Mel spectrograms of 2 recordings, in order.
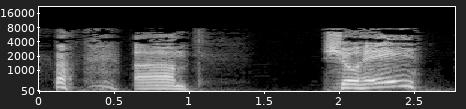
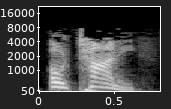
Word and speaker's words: Shohei Ohtani: How do you say his name? – Shohei Ohtani. – Ohtani. – I'm sure I butchered it. – No, that's good. Ohtani.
